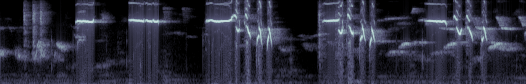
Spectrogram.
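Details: White-rumped shama singing as a lure for other shamas: clear high whistled notes followed by quick descending slurred trills, in repeated phrases with short gaps.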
